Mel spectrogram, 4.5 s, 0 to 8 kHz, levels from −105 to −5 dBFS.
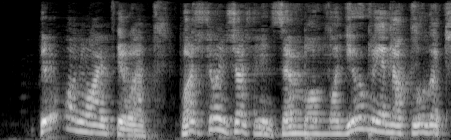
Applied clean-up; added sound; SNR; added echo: neural mask model DeepFilterNet 3.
